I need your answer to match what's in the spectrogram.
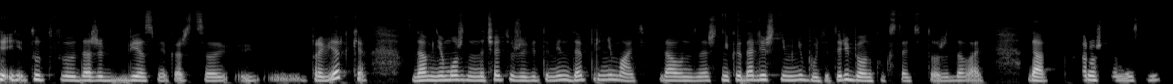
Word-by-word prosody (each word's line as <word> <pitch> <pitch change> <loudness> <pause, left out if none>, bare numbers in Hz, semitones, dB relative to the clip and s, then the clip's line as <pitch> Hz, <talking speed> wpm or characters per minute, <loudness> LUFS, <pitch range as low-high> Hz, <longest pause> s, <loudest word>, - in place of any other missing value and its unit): и 205 -2 +4
тут 215 0 +2
в 190 -2 +3
даже 185 0 +3
без, 185 0 +1
мне - - -4
кажется, 175 -1 -2
ы 180 - -7
м, 185 - -11
проверки. 195 - +3 0.4
Да, 180 +2 +5
мне 195 0 +4
можно 205 -1 +3
начать 200 +4 0
уже 180 -3 +1
витамин 190 +3 -1
D 195 +2 +3
принимать. 210 -7 -2
Да, 180 -1 +1
он, 175 0 -1
знаешь, 180 +1 -4
никогда 200 +1 +2
лишним 210 -1 +1
не 215 - +2
будет. 180 -3 -3
И - - +6
ребёнку, 180 -5 +2
кстати, 165 0 -8
тоже 170 - -3
давать. 180 +1 -3 0.4
Да, 175 -3 +6 0.3
хорошая 200 - 0
мысль. 95 - -5
190 Hz, 170 wpm, -23 LUFS, 180-205 Hz, 0.4 s, И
